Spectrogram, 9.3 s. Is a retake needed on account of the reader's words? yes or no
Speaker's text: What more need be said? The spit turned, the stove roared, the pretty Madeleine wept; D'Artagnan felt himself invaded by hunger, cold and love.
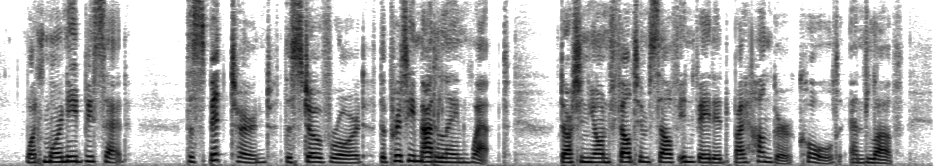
no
